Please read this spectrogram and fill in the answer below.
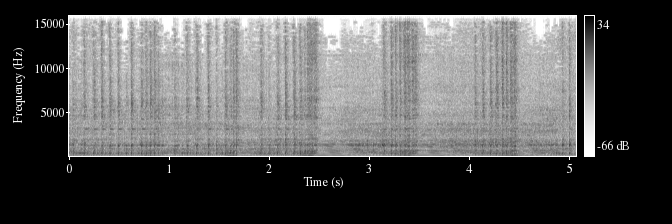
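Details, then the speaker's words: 1989 Kawasaki KX80 big bore two-stroke after rejetting, not yet fine-tuned: revs climb slowly in every gear then the pitch suddenly shoots up near the top, coming on the pipe late, feels stuck in first gear; power band hitting late, cause suspected, not confirmed. "then finally rev up like at the last second I think was like that through all the gears and it kind of feels like I'm always in first gear it's kind of strange"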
